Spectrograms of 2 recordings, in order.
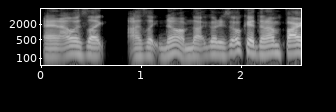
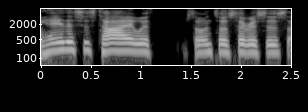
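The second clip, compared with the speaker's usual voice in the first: put-on, loud, high, calling-out yell; 5 semitones higher than usual. Retelling opening a door after no answer to knocking: imitating own yell. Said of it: "and I'm yelling".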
